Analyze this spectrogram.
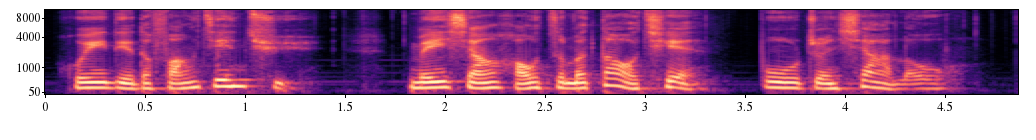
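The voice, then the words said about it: Cold stern voice. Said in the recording (Chinese): “冰冷的声音”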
